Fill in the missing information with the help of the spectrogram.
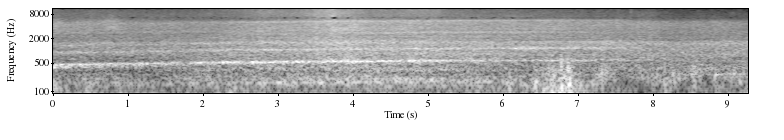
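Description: Toyo Rapid Railway 2000 series electric train accelerating out of an underground station: a traction motor whine rising slowly in pitch over the rumble of wheels on rail. About seven seconds in there is a brief louder rumble as the train clears the platform, then the noise fades down the tunnel.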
